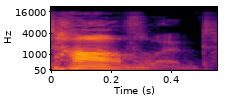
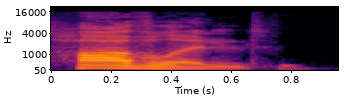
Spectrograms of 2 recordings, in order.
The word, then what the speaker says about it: Hovland: It's Hovland. – Hovland.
